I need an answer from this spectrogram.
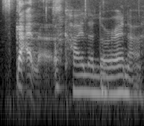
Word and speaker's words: Skylar Lorena: you're welcome era Skyla Skyla Lorenna guys you hear how she pronounces it Send me skyler.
